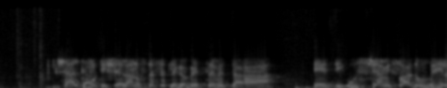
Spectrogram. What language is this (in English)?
Hebrew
